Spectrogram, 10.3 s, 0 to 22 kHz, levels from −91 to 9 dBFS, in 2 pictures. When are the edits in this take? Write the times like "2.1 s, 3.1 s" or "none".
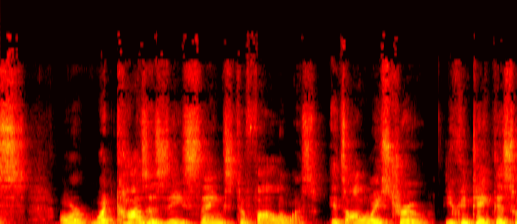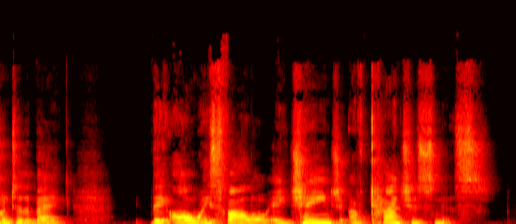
4.3 s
